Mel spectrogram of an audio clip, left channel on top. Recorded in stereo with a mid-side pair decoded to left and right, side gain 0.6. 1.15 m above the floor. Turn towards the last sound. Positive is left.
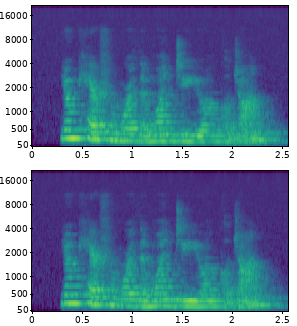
turn(degrees=-40)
